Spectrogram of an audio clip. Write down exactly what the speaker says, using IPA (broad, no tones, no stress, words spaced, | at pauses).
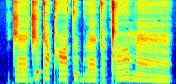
t͡ʃæːd͡ʒə ʈɛqʰɑ t̪ə˞bɹæ ʈʌǁʌː mæ̃ː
